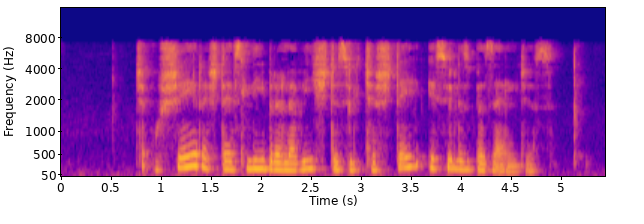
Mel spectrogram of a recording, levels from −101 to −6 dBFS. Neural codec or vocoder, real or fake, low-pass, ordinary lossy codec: none; real; 7.2 kHz; Opus, 64 kbps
